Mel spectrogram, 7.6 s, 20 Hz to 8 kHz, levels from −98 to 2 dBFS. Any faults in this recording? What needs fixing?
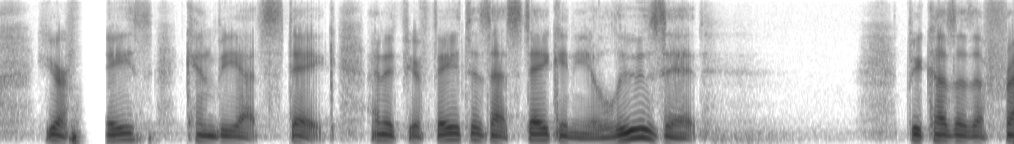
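At 0.58 to 0.81 s the speech drops out. The last sound is drawn out into a fading buzz or hiss, then about 150 ms of silence, and it comes back with 220 ms missing. That's likely a long network dropout, with the receiver covering the gap. To prevent it, stabilise the network link or add redundancy such as FEC so lost packets can be recovered. The G.722 path at 64 kbps leaves nothing above 8 kHz.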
